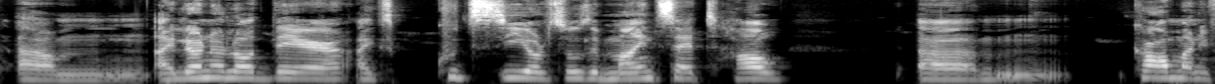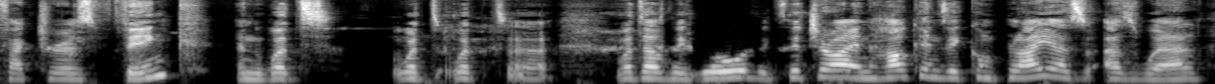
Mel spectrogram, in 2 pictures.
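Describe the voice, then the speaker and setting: A woman's voice: mid-range voice, no room sound. Earnest woman with a French accent. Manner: earnest and explanatory, searching for words with frequent ums and restarts. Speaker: guest expert, engineer. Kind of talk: casual podcast interview.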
